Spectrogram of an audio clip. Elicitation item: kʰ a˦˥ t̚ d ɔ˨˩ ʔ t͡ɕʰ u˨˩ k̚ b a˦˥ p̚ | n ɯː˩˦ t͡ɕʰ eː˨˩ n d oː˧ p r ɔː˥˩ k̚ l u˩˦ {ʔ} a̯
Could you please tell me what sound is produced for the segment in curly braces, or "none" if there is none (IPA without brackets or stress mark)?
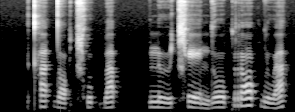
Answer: none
